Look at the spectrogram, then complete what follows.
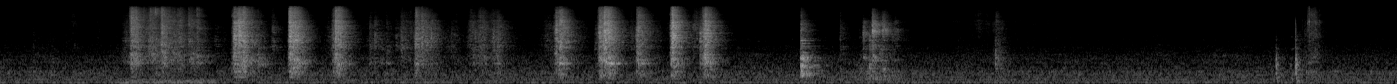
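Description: Aluminium basin and cooking pot clattering as they are handled: a run of sharp, irregular knocks and scrapes for about eight seconds, then a couple of faint clicks near the end.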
